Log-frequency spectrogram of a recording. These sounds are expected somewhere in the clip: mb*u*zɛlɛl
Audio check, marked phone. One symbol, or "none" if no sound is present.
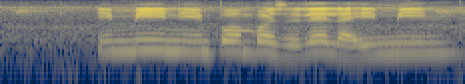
ɔ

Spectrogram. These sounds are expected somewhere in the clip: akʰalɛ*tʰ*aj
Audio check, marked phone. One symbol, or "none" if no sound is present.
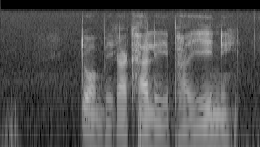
pʰ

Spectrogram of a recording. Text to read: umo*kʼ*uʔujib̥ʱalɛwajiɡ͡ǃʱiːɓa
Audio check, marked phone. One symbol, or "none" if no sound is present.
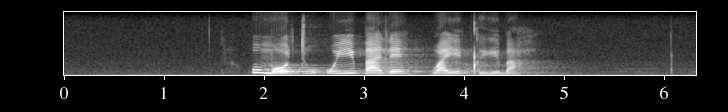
tʼ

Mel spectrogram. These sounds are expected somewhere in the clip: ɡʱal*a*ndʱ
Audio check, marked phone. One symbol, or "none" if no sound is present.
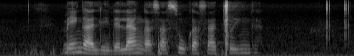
i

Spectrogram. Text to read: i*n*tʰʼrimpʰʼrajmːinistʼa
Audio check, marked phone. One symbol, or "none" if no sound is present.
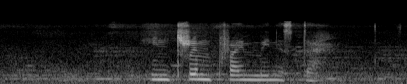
n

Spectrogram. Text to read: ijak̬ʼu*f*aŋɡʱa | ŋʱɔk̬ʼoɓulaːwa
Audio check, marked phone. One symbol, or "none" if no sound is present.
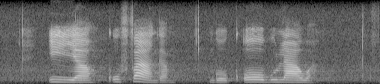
f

